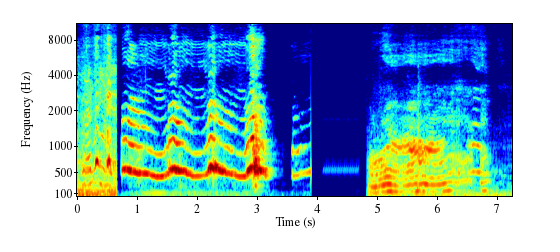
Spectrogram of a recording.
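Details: Beagle. A beagle vocalizes in a wobbling, sing-song whine, each note bending up and down in a chattering rhythm. After a short pause, a lower, steadier drawn-out howl follows.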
